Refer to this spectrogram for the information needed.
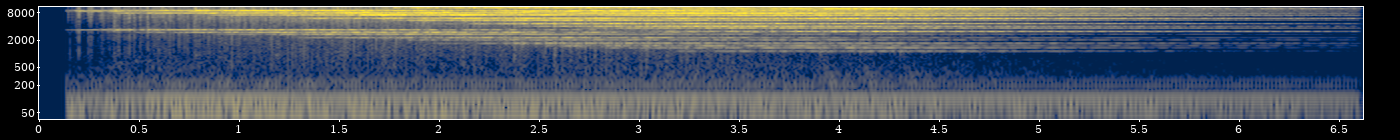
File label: Magic Tree; Seer; GamigoNA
